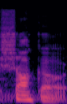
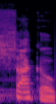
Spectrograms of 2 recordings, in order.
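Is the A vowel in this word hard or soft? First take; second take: soft; hard. First: The A vowel sounds soft. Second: The A vowel sounds hard. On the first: "something close to like a softer A" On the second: "I'm saying shako"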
